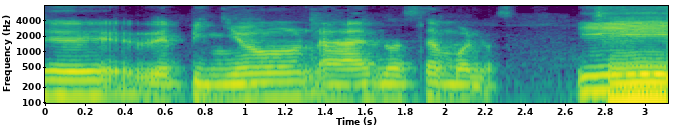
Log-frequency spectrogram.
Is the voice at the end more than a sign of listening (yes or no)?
no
